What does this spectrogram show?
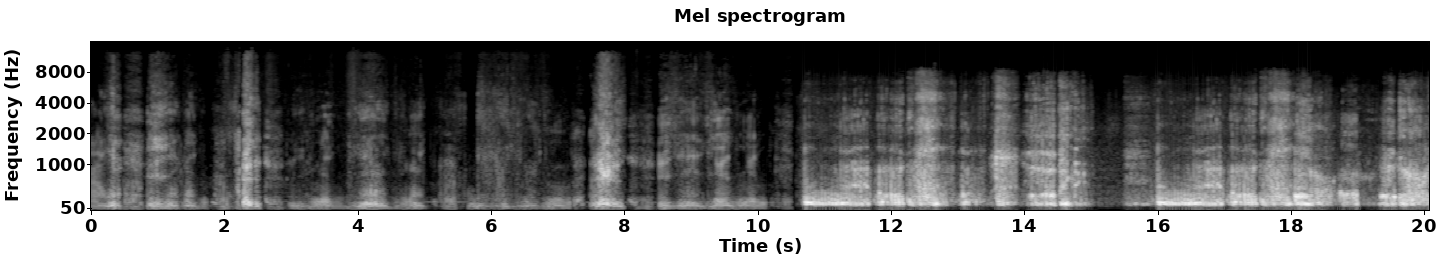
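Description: Eurasian lynx growling and snarling: short separate calls through the first half, then two long runs of deep growling starting about 11 and 16 seconds in.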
